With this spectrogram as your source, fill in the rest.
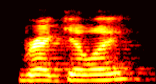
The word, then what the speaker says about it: Reguli: as well as Connie Reguli, right? I said it right. Yeah, Reguli, regulate. like regulators.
